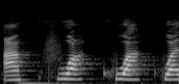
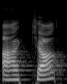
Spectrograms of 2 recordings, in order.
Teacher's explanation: We have a wa sound. Aqua, qua, not aka, aqua.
